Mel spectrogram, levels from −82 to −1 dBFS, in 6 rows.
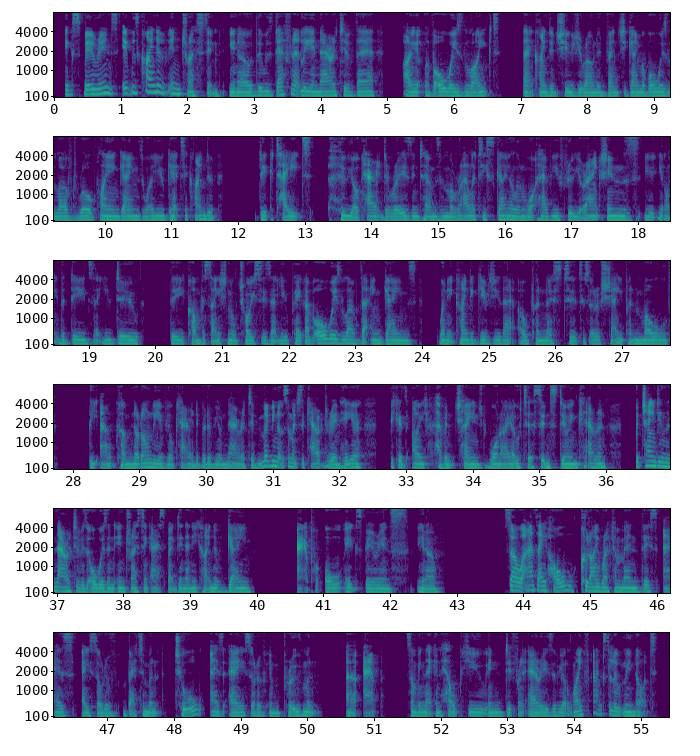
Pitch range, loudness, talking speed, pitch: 115-125 Hz, -37 LUFS, 185 wpm, 115 Hz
